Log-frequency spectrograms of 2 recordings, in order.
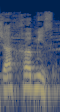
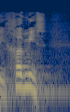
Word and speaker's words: Hermes: That is how it's pronounced in English, Hermes. I went to check. At Oxford Dictionary, Hermes. Okay, not the French one, English, H-E-R-M-E-S, not Greek, English, Oxford, according to Oxford Dictionary, Hermes, okay? H-E-R-M-I-Z, right, the way it is pronounced, Hermes.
